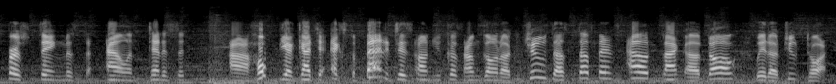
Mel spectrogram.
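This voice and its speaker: Man doing a high, brash grizzly bear wrestler. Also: lively intonation, moderate pace, bright, forceful tone, soft background music, full character voice. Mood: cocky taunting. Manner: taunting, swaggering. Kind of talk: cartoon wrestling trash talk.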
